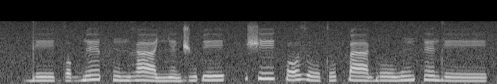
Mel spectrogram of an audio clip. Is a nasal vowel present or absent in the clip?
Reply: present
